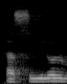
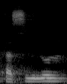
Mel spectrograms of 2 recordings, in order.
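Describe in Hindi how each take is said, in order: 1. बीच की h आवाज़ छोड़ दी जाती है। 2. बीच की h आवाज़ छोड़ दी जाती है।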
